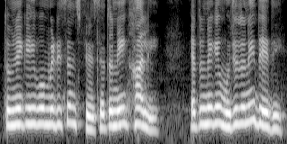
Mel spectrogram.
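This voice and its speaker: A woman voicing a calm, affectionate young husband who teases gently, in a storytelling narration. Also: high voice, very fast, voice pushed up, natural voice. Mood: fond.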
